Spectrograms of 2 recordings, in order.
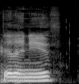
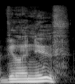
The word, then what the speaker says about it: Villeneuve: Villeneuve. – Yeah, Villeneuve.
